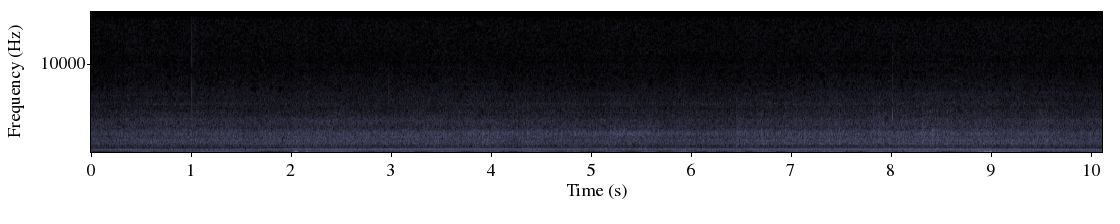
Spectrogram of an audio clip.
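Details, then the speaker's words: Tatung LA-12 12-inch oscillating desk fan from about 1980, once seized and since oiled, on medium speed: steady hum with a faint dry rumble, motor otherwise even. Worn motor bearings. "all right medium it doesn't sound like it's like acting unusual"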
